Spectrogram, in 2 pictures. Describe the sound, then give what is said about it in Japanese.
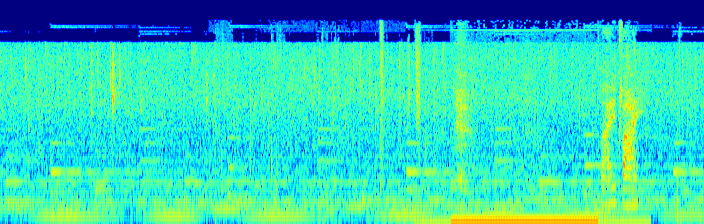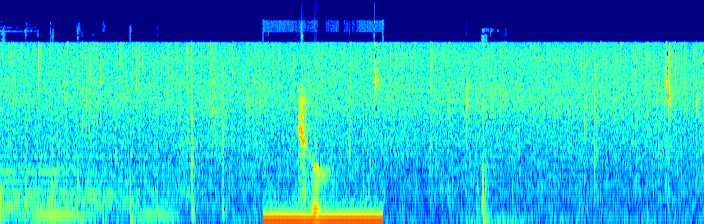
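Steady rain falls throughout, a dense hiss of drops striking a surface, with low tonal music underneath and a few brief spoken words in a quiet voice. “耳にはいつまでも雨の音だけが痛く鳴り響いていた。”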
